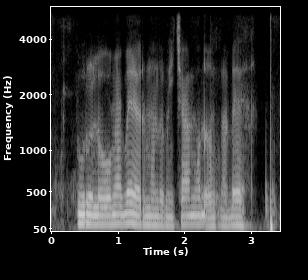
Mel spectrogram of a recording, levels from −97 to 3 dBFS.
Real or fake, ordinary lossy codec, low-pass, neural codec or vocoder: fake; none; 5.4 kHz; codec, 44.1 kHz, 2.6 kbps, SNAC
